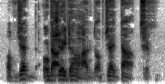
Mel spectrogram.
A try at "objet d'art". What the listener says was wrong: Objet d'art, yeah. You don't say the T in this. Objet d'art. Yeah, almost always.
